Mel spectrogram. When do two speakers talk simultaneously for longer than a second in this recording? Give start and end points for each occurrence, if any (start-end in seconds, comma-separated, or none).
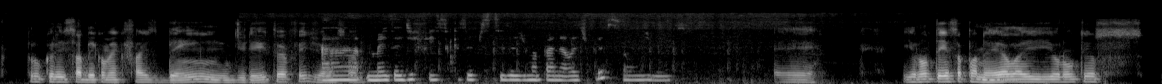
none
